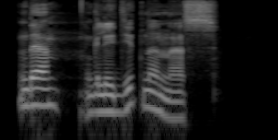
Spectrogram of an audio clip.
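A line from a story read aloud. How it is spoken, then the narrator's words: Indifferent, flat voice. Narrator (Russian): Виконт … сказал равнодушным, безразличным голосом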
